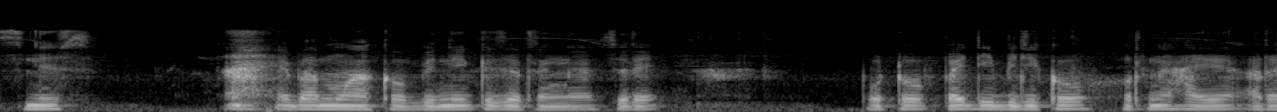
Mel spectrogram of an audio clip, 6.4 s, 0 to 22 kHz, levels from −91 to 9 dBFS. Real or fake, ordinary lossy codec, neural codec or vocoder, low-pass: real; none; none; 7.2 kHz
